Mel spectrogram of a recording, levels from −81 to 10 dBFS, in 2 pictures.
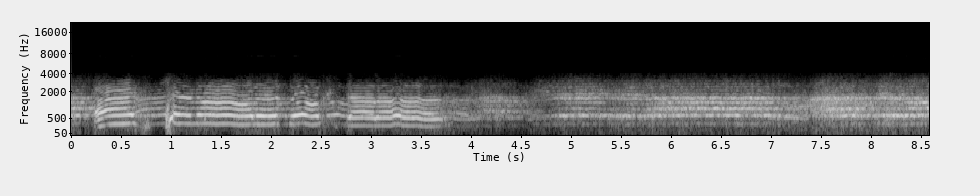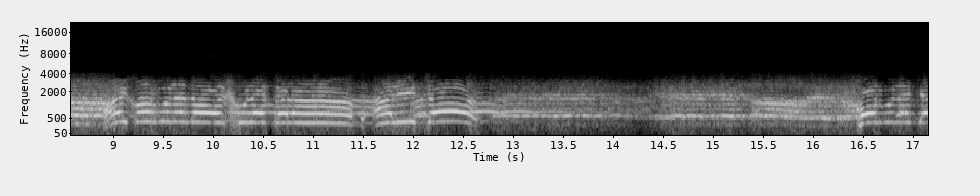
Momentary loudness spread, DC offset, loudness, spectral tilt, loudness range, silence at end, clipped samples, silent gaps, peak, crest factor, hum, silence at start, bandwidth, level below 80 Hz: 14 LU; under 0.1%; -14 LUFS; -3 dB/octave; 7 LU; 0 s; under 0.1%; none; -2 dBFS; 12 dB; none; 0 s; 3.7 kHz; -58 dBFS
